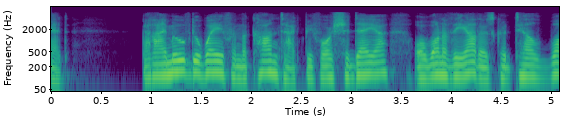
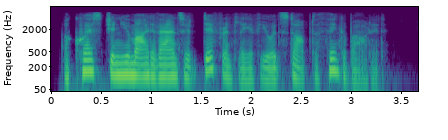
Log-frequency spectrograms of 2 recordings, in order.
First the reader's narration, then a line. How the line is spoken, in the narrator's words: she said quietly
